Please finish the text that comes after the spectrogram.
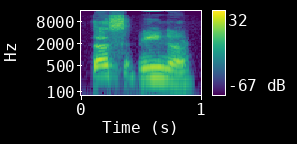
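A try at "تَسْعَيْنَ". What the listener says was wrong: नहीं, तस ईना नहीं है, मतलब आइन की हरकत का मसला है, बाकी चीजें तस आइना।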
